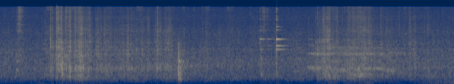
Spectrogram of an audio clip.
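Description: A spoon clinks against a metal tin as loose tea is scooped.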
